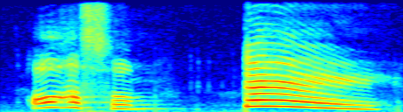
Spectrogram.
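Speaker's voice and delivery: squeaky cartoon-mouse voice. Saying goodbye one word at a time with the others: Mickey Mouse voice. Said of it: "we're all going to do our best Mickey Mouse voice".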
